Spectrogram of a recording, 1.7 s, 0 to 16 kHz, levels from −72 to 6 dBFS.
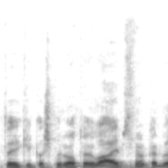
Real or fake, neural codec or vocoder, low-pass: fake; codec, 44.1 kHz, 3.4 kbps, Pupu-Codec; 14.4 kHz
